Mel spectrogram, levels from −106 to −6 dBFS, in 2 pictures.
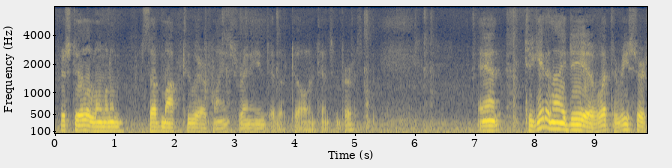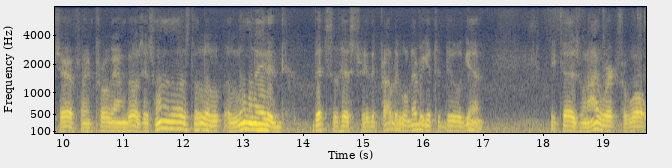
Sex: male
